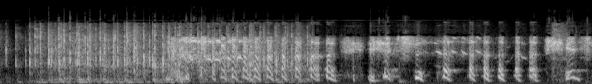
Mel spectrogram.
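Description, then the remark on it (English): Rapid keyboard typing, a dense stream of quick clicks that runs for several seconds with hardly any pause, with no one talking over it. “It's the cat typing away.”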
